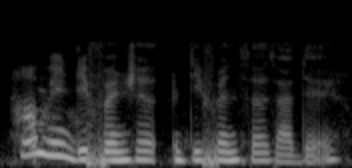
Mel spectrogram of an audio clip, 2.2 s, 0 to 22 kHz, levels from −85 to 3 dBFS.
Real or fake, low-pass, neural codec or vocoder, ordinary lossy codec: real; none; none; none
